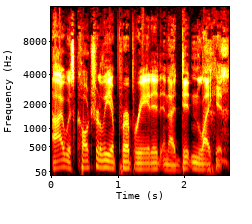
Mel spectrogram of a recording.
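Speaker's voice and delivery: usual speaking voice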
